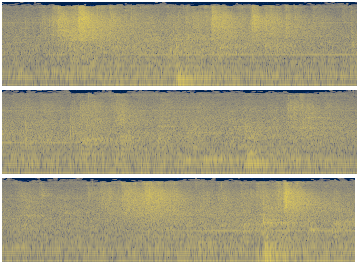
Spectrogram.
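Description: A dog's claws patter and scrape across a hard floor in a large echoing hall.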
